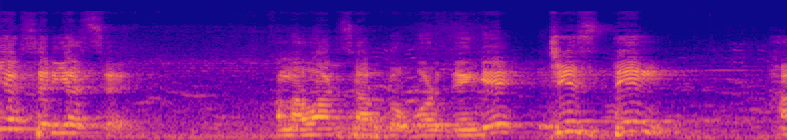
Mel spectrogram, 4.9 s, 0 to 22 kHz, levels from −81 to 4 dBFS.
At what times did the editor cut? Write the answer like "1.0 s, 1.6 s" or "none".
3.4 s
